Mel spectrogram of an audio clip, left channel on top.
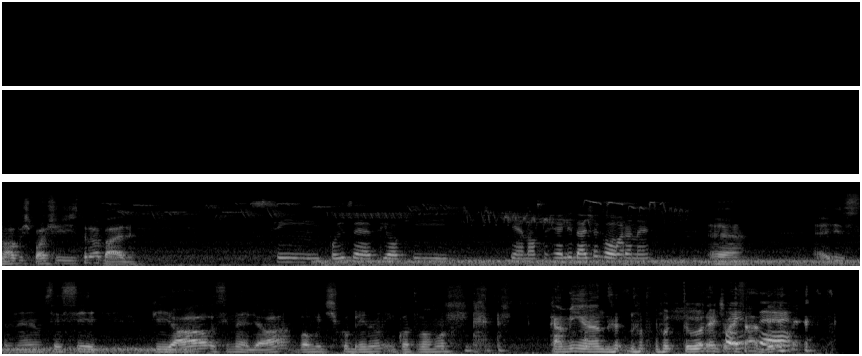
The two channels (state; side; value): silent; left; digital silence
